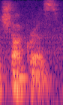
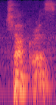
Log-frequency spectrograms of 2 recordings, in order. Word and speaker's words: chakras: And this energy network has these energy centers called chakras. Chakras. Chakras or chakras. They're pronounced different ways.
